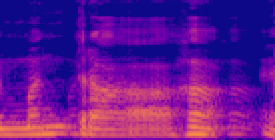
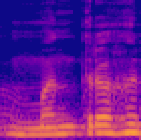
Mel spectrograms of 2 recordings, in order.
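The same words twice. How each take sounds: First: मंत्राह drawn out with a long आ; slow correct form. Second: मंत्रह with a short final vowel; the mistaken मंत्रह; wrong short vowel. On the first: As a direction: stretch the आ in मंत्राह. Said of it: "मंत्राह ऐसे". (मंत्राह धीरे, लंबा आ) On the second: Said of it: "मंत्रह नहीं बोलेंगे". (मंत्रह में छोटा स्वर) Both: Shown as a demonstration.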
